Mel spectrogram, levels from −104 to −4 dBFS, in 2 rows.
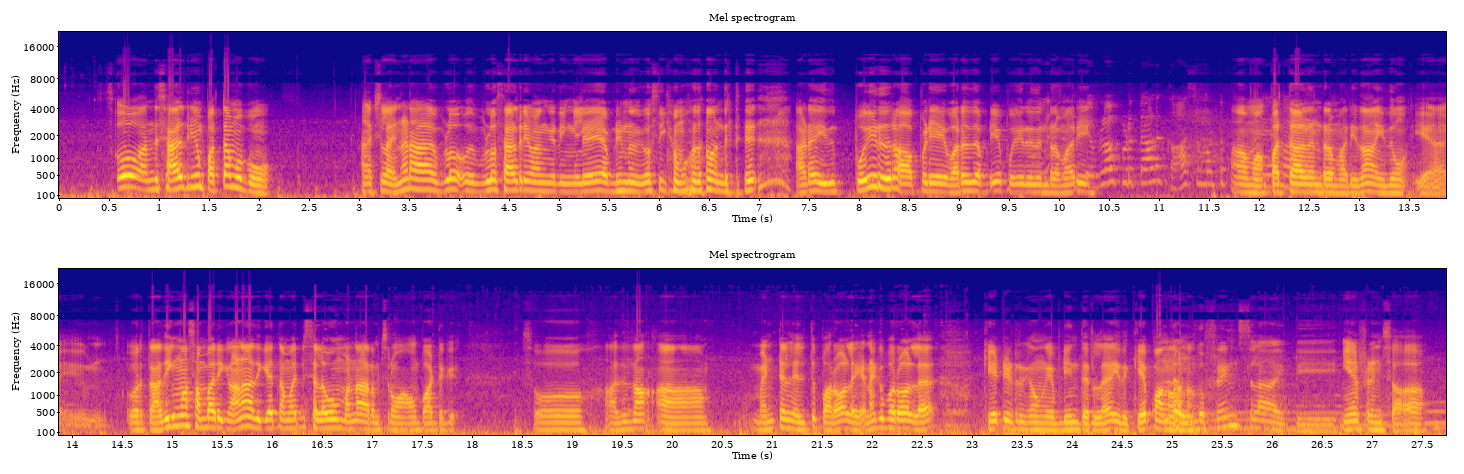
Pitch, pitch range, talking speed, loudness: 155 Hz, 135-175 Hz, 120 wpm, -15 LUFS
